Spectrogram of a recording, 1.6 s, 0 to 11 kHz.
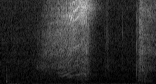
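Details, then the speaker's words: Dental implant drill used with a fully guided surgical guide in a foam bone model. A brief high-pitched whir of about 1.2 seconds as the drill goes quickly in and out. "notice how efficient we're in and out with the drill there's no sense in lingering inside the hole we go in we go out and we are done"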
